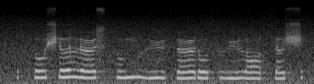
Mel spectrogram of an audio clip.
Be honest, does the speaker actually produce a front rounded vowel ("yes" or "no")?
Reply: yes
